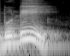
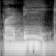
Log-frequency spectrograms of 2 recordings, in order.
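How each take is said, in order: First: The first vowel sounds like oo. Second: The first vowel sounds like uh. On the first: The speaker calls it wrong. "नहीं बुढ़ी" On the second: The speaker calls it right. "नहीं ये लिखा हुआ है बडी"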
